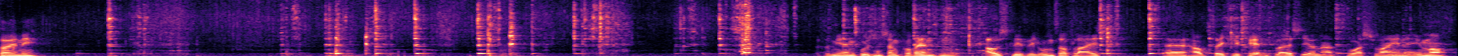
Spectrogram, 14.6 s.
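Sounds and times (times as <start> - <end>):
speech: 0.0 - 0.5, 8.3 - 14.5
onions and garlic frying: 0.0 - 14.5
onions and garlic being stirred: 0.6 - 14.5.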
